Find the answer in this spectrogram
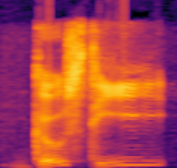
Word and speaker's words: Ghosty: Well, wait, how do I pronounce that? Ghosty you Inc? Just Ghosty.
